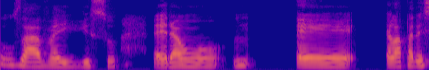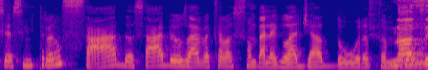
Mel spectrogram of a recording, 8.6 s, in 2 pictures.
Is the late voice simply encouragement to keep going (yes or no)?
no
